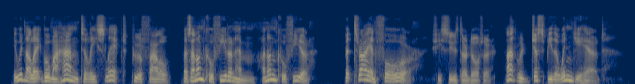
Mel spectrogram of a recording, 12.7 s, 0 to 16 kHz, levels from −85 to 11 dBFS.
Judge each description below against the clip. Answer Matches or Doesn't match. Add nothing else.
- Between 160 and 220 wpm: Matches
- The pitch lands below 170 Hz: Matches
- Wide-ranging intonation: Matches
